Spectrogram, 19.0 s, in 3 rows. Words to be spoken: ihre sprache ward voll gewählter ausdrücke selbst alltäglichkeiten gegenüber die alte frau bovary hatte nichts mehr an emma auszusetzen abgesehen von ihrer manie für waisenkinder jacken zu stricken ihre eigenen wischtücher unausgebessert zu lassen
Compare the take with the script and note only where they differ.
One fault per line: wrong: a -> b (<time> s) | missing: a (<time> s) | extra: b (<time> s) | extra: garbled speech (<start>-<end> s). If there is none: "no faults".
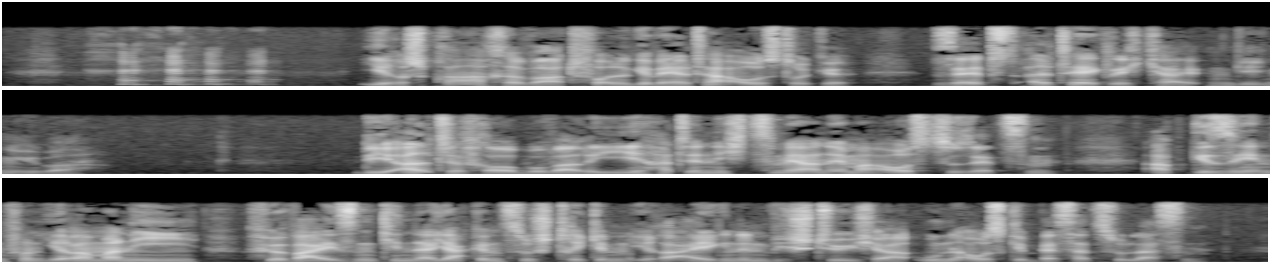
no faults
